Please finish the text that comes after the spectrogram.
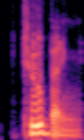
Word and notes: tubing: American English

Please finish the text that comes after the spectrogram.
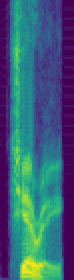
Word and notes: sherry: British English

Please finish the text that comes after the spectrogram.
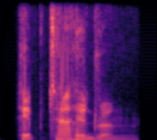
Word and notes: heptahedron: British English

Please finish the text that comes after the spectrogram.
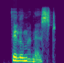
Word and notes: Phillumenist: Indian

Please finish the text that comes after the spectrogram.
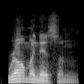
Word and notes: Romanism: American English

